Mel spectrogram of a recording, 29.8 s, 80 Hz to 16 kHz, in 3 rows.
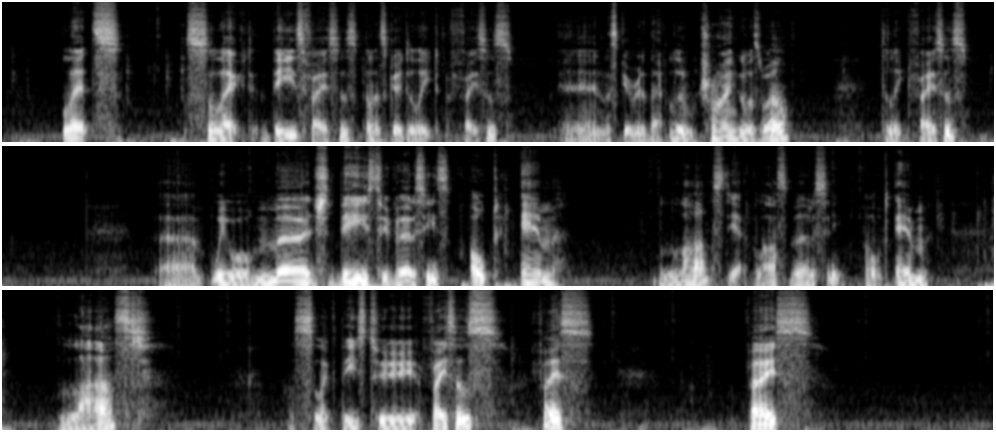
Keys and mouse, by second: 0.2 b, 1.7 z, 2.1 b, 3.8 Delete, 6.9 b, 8.4 Delete, 9.8 z, 14.9 alt+m, 18.2-19.8 right drag, 19.8 alt+m, 21.6 right click, 23.3-25.0 middle drag, 25.0 f, 26.9 f, 27.9 z.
